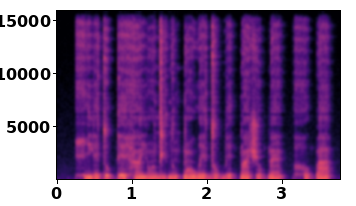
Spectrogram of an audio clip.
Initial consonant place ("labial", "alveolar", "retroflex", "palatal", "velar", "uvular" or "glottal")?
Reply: glottal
